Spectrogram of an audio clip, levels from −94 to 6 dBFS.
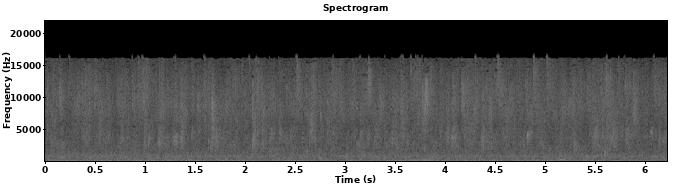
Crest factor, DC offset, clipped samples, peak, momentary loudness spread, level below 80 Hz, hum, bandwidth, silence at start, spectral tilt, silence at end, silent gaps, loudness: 20 dB; under 0.1%; under 0.1%; -22 dBFS; 1 LU; -58 dBFS; none; 17 kHz; 0 s; -1.5 dB/octave; 0 s; none; -40 LUFS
